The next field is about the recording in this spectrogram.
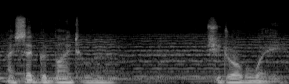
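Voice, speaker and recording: A low-pitched, earnest military man in a vintage 1940s radio drama. He speaks gravely and with measure, with music clearly playing behind him. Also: steady tone, moderate pace. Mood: reflective. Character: earnest male wartime underground lieutenant narrating his mission. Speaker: actor and first-person narrator.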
